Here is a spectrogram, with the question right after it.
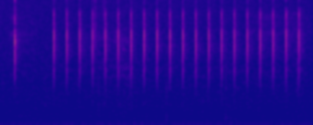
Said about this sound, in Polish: Urządzenie wydaje takie pstrykanie, takie tyk, tyk, tyk, tyk, tyk, tyk, tyk, e, szukając, e, identyfikując e, obiekt i informuje nas, że znalazło nową etykietę.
